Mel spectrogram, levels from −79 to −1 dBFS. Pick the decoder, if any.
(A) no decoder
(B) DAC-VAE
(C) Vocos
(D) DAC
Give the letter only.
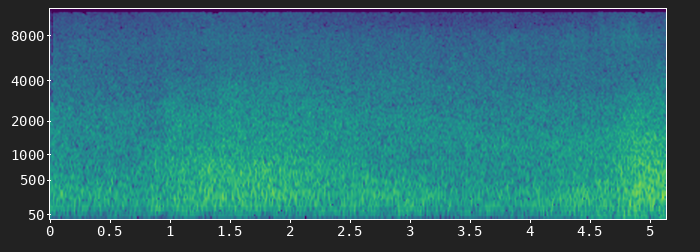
A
